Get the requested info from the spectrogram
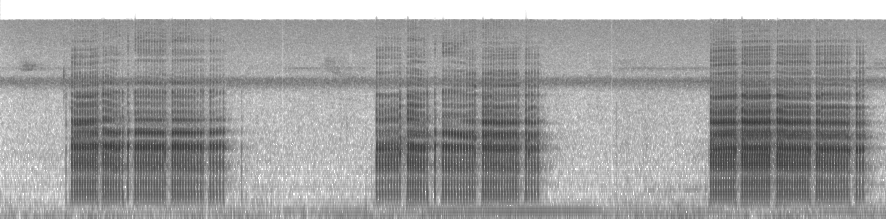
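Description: Anhinga giving three harsh, rattling bursts, each a quick run of about five grating clicks, spaced roughly two seconds apart over a faint steady hum.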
